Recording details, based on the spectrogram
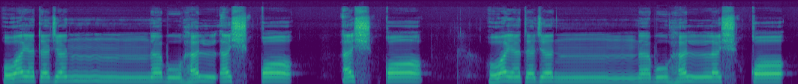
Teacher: قاف کو کھینچ کر پڑھیں گے ایک الف کے برابر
